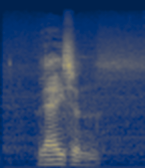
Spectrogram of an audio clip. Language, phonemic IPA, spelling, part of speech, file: Dutch, /ˈʋɛi̯zə(n)/, wijzen, verb / noun, Nl-wijzen.ogg
- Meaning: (verb) 1. to point 2. to point out, indicate 3. to direct to (by extension, to send to); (noun) 1. plural of wijs 2. plural of wijze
